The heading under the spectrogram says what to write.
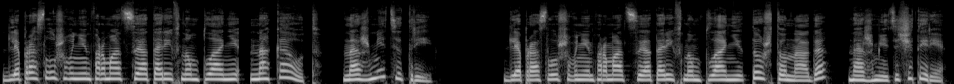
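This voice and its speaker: A woman reading scripted phone menu prompts in a measured, formulaic announcer's manner. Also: fairly high pitch, a little mellow, no room sound, studio quality.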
